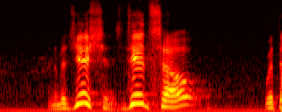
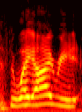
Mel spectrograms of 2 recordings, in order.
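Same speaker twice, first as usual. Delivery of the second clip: ordinary talk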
